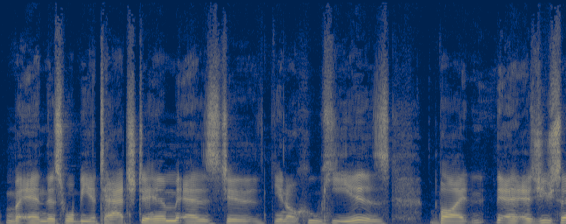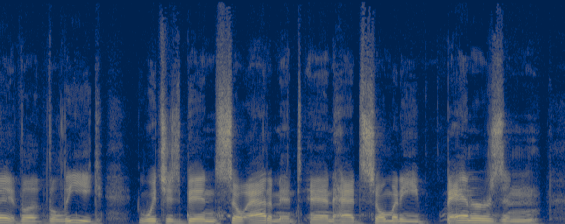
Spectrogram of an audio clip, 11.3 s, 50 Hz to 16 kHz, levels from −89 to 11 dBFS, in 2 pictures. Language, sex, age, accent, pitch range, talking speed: English, male, 30-49, American, 135-155 Hz, 170 wpm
